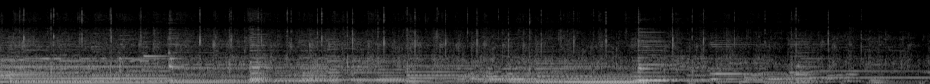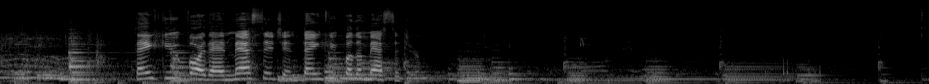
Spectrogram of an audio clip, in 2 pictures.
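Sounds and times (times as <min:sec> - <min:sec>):
audience applause: 0:00.0 - 0:10.6
speech: 0:10.8 - 0:13.6.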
